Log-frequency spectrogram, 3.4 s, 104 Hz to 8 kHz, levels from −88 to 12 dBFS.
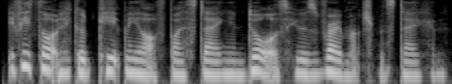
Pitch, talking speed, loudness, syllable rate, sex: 180 Hz, 285 wpm, -19 LUFS, 6.1 syllables/s, female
